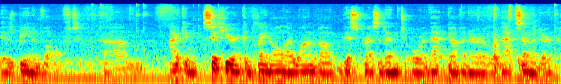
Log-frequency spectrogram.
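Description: Against noticeable background noise, a man with a very deep, low pitch talks at a moderate pace. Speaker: candidate. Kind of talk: interview answer. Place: meeting room.

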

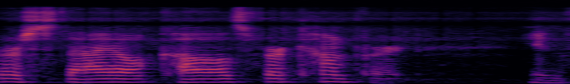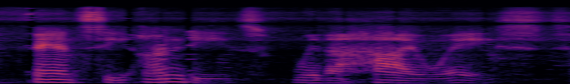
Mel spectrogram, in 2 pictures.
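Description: Soft-spoken, a man talks at a very slow pace with ordinary pitch variation. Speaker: teacher. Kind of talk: reading aloud. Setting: home, living room floor. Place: home room. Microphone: webcam.

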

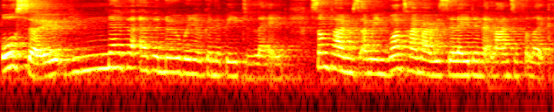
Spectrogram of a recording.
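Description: There is audible room echo and light background noise. A woman speaks with ordinary pitch variation. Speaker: lifestyle vlogger. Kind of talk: casual vlog tips. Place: kitchen.

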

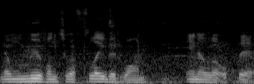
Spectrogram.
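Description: A man with ordinary pitch variation over light background noise. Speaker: food review host. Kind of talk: casual vlog chat. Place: garden.

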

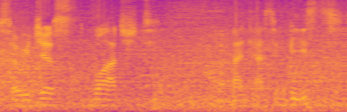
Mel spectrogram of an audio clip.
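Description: Very slow speech over loud background noise. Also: man. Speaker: vlogger. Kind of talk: casual vlog chat. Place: hall. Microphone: phone near.

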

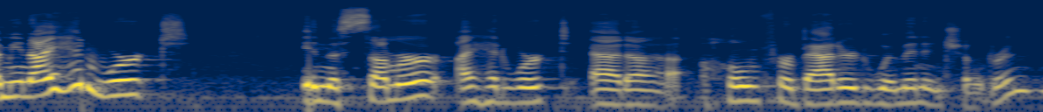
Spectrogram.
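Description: A woman talks at a fairly quick pace in a medium pitch, with lively intonation. Hers is a plain, everyday voice. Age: 50s. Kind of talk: interview answer.

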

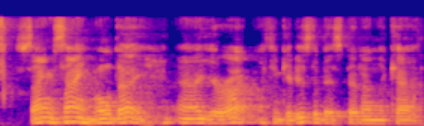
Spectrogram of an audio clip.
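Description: At a moderate pace, a man with an Australian accent speaks at medium pitch with fairly even intonation, audible room echo around him. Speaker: horse racing tipster. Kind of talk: casual chat.

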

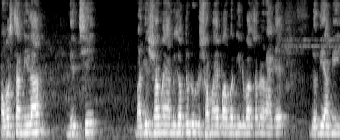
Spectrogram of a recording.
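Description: A man speaks in a high voice with monotone, flat intonation. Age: 70s. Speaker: lawyer and election advisor. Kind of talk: campaign speech.

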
